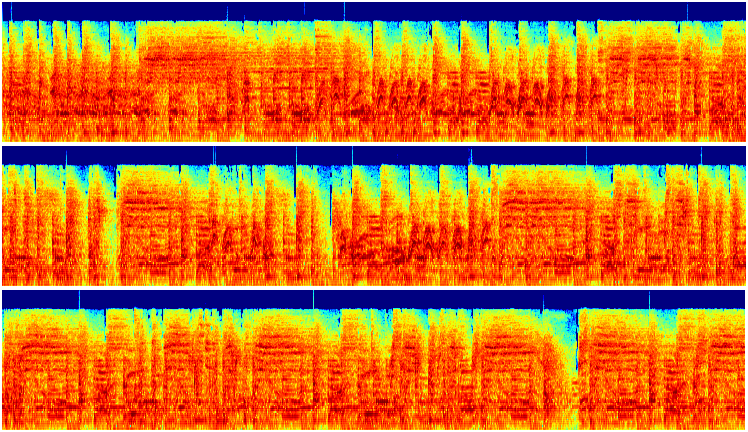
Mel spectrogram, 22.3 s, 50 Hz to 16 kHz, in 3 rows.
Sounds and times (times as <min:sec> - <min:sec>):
Scratching (performance technique): 0:00.0 - 0:22.3.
